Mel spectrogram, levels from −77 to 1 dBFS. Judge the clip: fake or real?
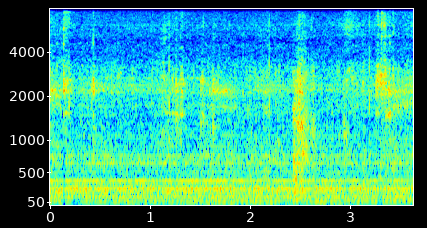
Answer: real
